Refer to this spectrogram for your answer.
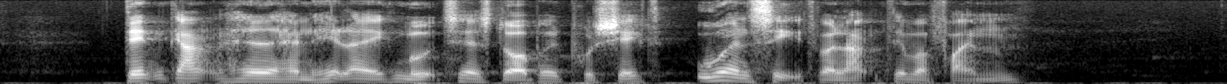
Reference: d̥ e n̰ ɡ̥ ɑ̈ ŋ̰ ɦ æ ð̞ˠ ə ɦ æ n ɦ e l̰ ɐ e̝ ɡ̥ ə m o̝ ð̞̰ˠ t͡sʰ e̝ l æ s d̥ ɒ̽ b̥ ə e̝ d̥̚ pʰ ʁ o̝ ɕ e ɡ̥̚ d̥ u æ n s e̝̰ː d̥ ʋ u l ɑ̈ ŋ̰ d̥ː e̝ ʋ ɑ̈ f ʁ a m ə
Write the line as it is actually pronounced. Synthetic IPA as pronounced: d̥ e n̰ ɡ̥ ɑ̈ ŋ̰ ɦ æ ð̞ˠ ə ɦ æ n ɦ e l̰ ɐ e̝ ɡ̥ ə m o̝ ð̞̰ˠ t͡sʰ e̝ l æ s d̥ ɒ̽ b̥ ə e̝ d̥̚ pʰ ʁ o̝ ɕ e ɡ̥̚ d̥ u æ n s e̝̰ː d̥ ʋ ɒ l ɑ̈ ŋ̰ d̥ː e̝ ʋ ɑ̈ f ʁ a m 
